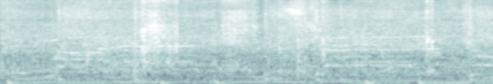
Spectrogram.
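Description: Rock music with bass and drums, with a skateboard rolling along a concrete sidewalk heard with it.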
